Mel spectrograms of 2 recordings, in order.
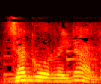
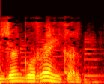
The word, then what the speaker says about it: Django Reinhardt: o como le dicen la mayoría de la gente, Django Reinhardt, pero la pronunciación de Django Reinhardt la tomé del gran Rodríguez Tabeira, que aparte me parece mucho más acertada esa pronunciación que la pronunciación inglesa o americana, ya que él era belga y vivía en Francia.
